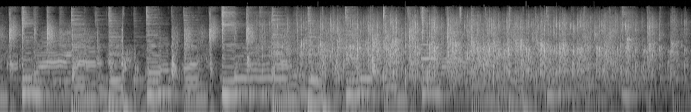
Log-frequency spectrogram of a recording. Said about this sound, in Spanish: Que estos aplausos sean para Dios, ¿verdad? Sí, porque me siento así como una pulguita, porque esto es para Dios.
